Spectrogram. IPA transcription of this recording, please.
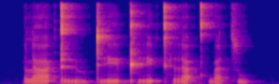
laː˦˥k̚ trɯː˨˩p̚treː˥˩p̚kʰre˥˩ʔ kʰra˥˩ʔkʰwa˨˩t̚ su˨˩k̚

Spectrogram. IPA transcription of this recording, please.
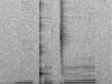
biǃʼø ǀø

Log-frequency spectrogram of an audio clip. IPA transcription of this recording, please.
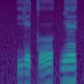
je˨ko˨˦ | ɡɛ̃˦

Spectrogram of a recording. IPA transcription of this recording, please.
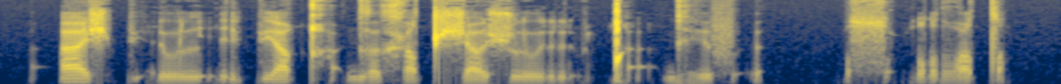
ʔaʃpʲa̰ɾulḭr pʲaqʰə̰ɡʌxʉtˤ ʃɔʃlurṵ ǃa̰ɡʱɪfə̰ | sˤṵrðˤɘtˤ

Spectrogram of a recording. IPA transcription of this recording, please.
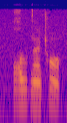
ʁu d̪ɐ̃ʈʰɔ̃

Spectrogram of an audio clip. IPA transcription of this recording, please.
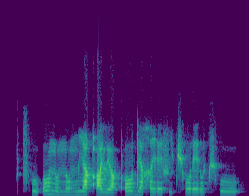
t͡sʰuʔonu nomiqʼɒ lʲɒ kʼode χiɾe fit͡ʃʰoɾeɾu t͡ʃʰu

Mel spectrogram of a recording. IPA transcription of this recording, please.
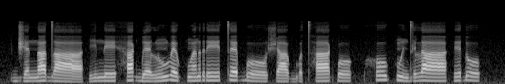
d͡ʒɛ˨na˦˨ daː˨ | i˨neː˨ ha˦˨ɡ͡bɛ˨ lũ˦ βɛ˨kʷã˦reː˦ tɛ˦ ɓoː˨ ʃaː˨ɡʷa˨tʰaː˦k͡po˦ | hoː˦kʷĩ˨dɪ˦laː˦ | ɪ˦ɗo˦

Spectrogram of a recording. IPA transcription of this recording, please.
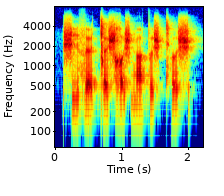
ʃḭ˧˩ zɛ̰˥˩ ǀɛ̰˧˩ʃʁə̰˩˧˩ʃŋa˧˩ tə̰˨˥ʃ cʰə˧˥˧ʃ

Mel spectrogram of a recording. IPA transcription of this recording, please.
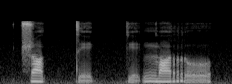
ʈ͡ʂɒtːḛkːḛŋ͡mɒ ro̰

